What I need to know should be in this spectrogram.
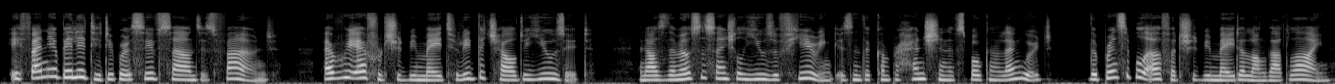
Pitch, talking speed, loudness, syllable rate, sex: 235 Hz, 200 wpm, -18 LUFS, 5.7 syllables/s, female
